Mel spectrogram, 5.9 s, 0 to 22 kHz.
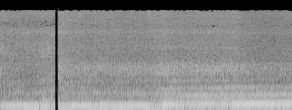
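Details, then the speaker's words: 1968 Slickcraft 195 SS boat, sitting since 2007, first run on the water after a failed distributor, water pump and fuel pump replacement and a sealed fuel tank. In gear, the engine pulls hard as pitch climbs cleanly, no misses. Powerful, normal acceleration. "Okay, so that's a test run, maiden voyage, 1968 Slickcraft 195 SS, and it did scare the shit out of me. It thing's powerful, wicked."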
